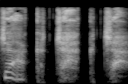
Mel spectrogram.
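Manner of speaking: delighted, gleeful hiss with relish. Narrator reading a creature calling to Jack from the mist, delighted hiss. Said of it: "the voice hissed delightedly".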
